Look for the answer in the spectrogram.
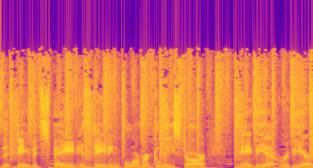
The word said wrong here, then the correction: Naya: Did I say her name right? – I think it's Nivea. – Nivea. It's Naya, isn't it? – Naya. No, Naya. – N-A-Y-A.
